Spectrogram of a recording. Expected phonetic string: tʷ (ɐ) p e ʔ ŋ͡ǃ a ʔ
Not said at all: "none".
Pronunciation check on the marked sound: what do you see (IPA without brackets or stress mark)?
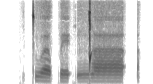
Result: ɐ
